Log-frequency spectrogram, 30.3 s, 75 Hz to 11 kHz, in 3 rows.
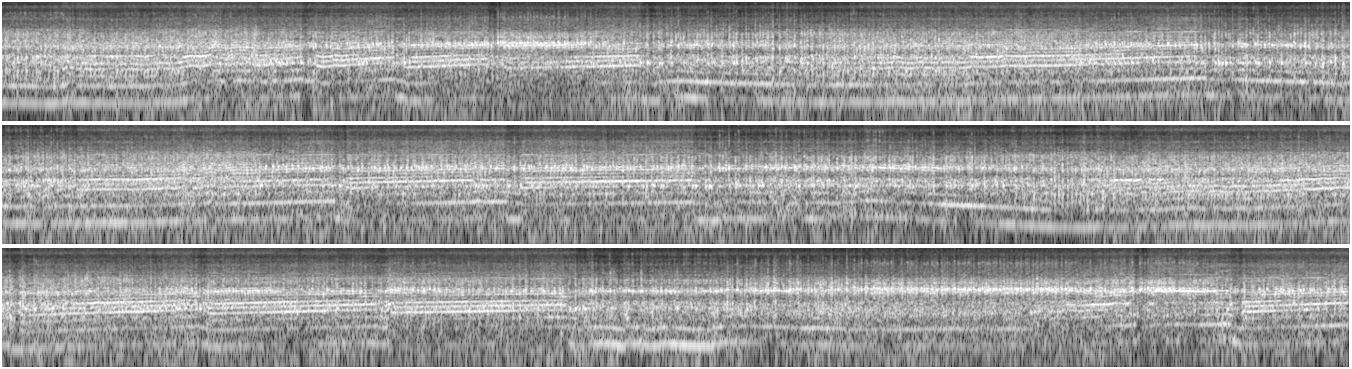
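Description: Modena KZ 125 two-stroke shifter kart engine at racing speed. Its pitch climbs in runs of short rising steps as it goes up through the gears, then falls back several times, about every five to eight seconds, as it slows for corners.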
